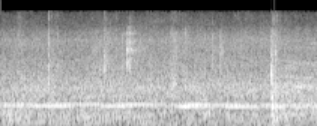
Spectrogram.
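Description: Steady rain hiss with a faint, steady tone that slowly sinks in pitch. There is a single sharp click near the end as a tool pries at the lid of a tin of body filler.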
